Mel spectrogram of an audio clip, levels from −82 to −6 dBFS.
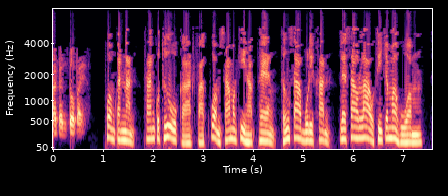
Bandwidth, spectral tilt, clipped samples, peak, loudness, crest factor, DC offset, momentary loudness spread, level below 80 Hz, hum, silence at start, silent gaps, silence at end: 8 kHz; -8 dB/octave; 0.6%; 0 dBFS; -11 LUFS; 10 dB; under 0.1%; 5 LU; -46 dBFS; none; 0 s; none; 0.2 s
